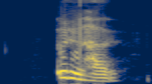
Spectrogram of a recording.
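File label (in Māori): "uruhau", Māori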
